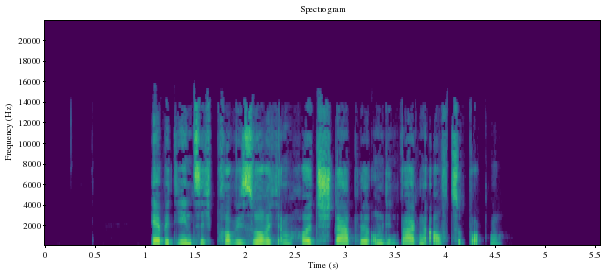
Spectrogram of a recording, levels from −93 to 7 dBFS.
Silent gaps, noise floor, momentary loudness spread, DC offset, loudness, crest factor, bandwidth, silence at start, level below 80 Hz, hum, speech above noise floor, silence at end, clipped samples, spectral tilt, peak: none; -89 dBFS; 10 LU; under 0.1%; -19 LUFS; 20 dB; 15 kHz; 1.1 s; -66 dBFS; none; 69 dB; 1 s; under 0.1%; -2.5 dB/octave; -2 dBFS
